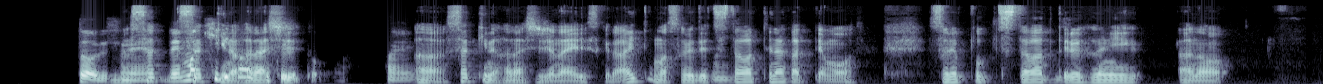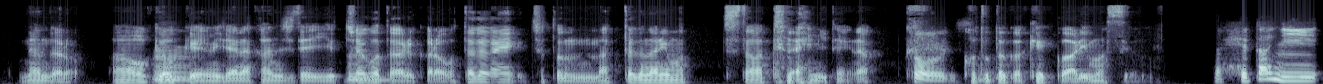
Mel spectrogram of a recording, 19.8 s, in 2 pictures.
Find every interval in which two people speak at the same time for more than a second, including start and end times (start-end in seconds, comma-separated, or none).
0.8-2.3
